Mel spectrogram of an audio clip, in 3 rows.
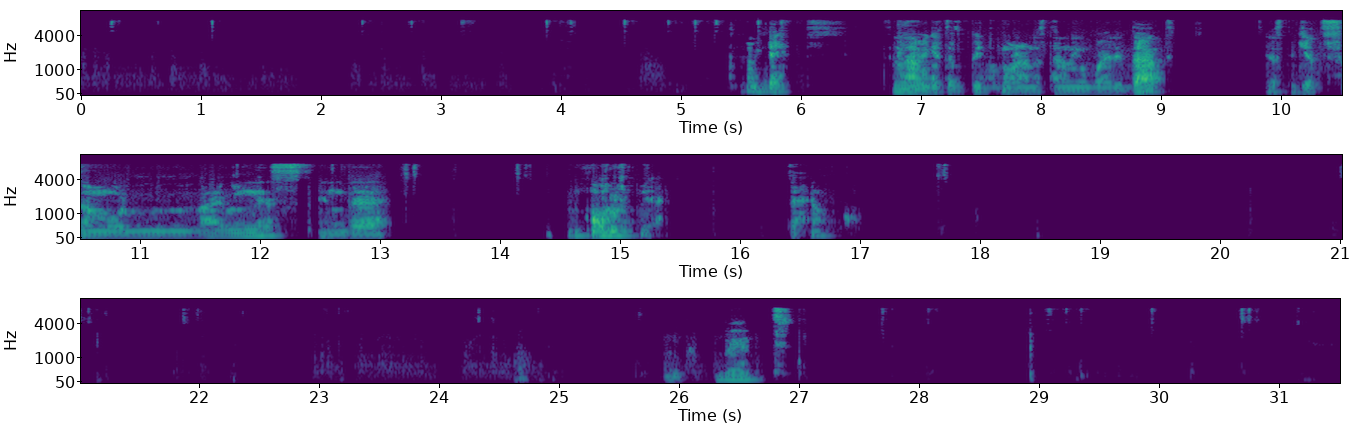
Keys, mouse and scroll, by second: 0.2-0.8 middle drag, 1.2-2.3 middle drag, 2.8 middle click, 3.8 shift+middle click, 4.5 middle click, 5.2 shift+middle click, 5.8 middle drag, 6.5 click, 7.3-11.9 drag, 12.3 g, 12.6 x, 13.4 g, 13.5 x, 14.7 Escape, 15.0 g, 15.2 x, 15.9 Escape, 18.5 g, 21.1 click, 21.2-23.2 typing, 22.0 click, 24.3 click, 24.7 g, 24.9 z, 26.8 click, 27.8 middle click, 29.3-30.0 shift+middle drag.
